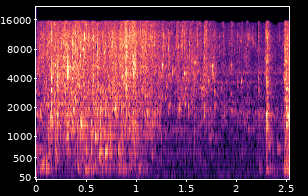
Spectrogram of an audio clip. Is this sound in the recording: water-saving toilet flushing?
yes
